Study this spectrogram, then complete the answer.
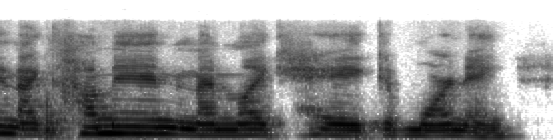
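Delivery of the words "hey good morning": soft, slow, tired voice. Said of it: "I'm really tired in the morning".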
